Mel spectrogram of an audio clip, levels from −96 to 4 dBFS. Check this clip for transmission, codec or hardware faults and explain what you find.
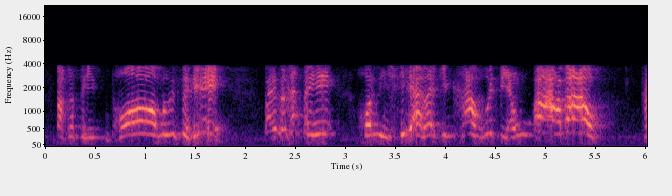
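The speech sounds buzzy and synthetic from start to finish, with nothing above 3.8 kHz, which points to an AMR narrowband mobile codec running at a very low bitrate, around 5 kbps. AMR-NB samples at 8 kHz, so the upper band is simply gone. It rebuilds the voice from a vocal-tract model excited by a handful of pulses per subframe. With so few bits, that excitation is coarse, leaving the heavy robotic buzz and thin, muffled quality heard throughout.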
